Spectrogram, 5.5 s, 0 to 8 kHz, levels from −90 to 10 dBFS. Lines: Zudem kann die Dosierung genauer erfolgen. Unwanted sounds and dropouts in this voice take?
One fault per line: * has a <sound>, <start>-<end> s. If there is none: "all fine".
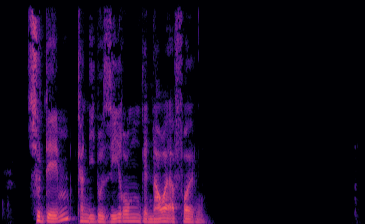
all fine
